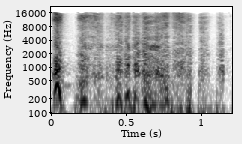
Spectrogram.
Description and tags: scribbling on a piece of cardboard with a pencil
